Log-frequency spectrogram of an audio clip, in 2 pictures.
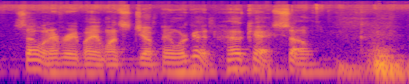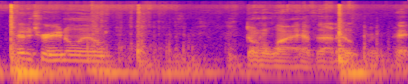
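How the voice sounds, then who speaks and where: A man at a fairly quick pace with ordinary pitch variation, amid loud background noise. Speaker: car DIY vlogger. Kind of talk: casual live-stream chat while working on a car. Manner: loud, voice carries. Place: street. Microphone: phone near.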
